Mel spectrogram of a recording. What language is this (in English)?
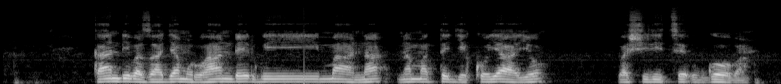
Kinyarwanda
